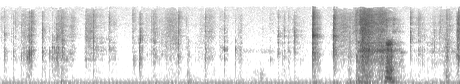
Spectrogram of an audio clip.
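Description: Light, irregular plastic clicks and taps from a toy robot hand as its fingers grip a round disc and it is moved about over a wooden board. About four and a half seconds in, a short voiced sound from a person is the loudest thing.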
